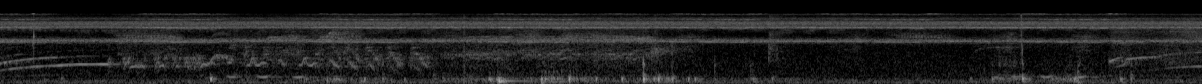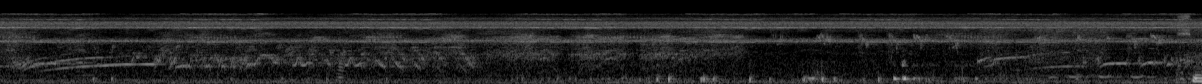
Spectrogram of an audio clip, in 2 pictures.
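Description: Steady insect chorus of crickets with three groups of whistled green pigeon (punai) calls, each a few curving notes, spaced about ten seconds apart. A few soft knocks and rustles underneath.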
